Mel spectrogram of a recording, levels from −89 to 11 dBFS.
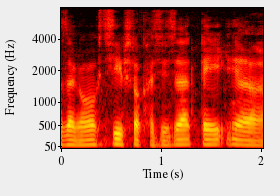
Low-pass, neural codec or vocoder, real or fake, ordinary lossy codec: none; codec, 16 kHz, 4 kbps, FunCodec, trained on Chinese and English, 50 frames a second; fake; none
